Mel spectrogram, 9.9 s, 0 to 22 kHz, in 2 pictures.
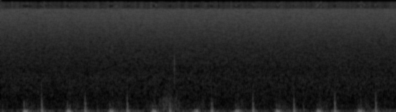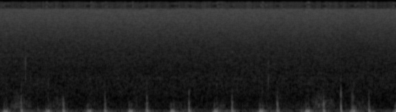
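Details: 22-year-old female, pounding heartbeat at about 110 beats a minute while trying to fall asleep; body shaking with each forceful beat despite deep breaths, soft breathing, heavy rain in background; forceful palpitations.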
